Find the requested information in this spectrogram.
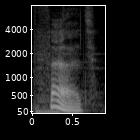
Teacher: You notice I'm using an F at the beginning. Now, this starts with an F, so why not end with an F? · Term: TH fronting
